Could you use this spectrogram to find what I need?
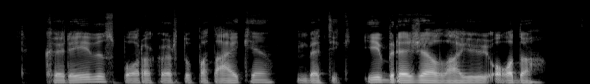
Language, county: Lithuanian, Vilnius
